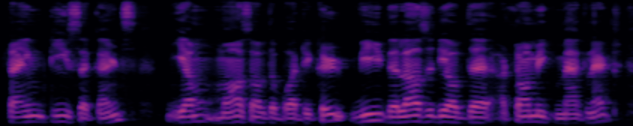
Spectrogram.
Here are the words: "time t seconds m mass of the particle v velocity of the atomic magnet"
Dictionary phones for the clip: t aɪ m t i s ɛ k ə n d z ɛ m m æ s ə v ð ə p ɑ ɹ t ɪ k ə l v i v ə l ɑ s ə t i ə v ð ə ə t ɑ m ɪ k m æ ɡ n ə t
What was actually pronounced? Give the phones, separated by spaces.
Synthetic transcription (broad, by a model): t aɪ m t i s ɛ k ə n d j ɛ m m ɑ s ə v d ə p ɑ ɹ t ɪ k ə l v i v ə l ɑ s ə t i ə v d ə ə t ɑ m ɪ k m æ ɡ n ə t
